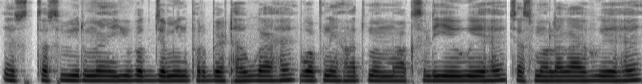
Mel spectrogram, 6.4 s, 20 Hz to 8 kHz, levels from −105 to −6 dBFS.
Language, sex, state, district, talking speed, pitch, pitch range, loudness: Hindi, male, Chhattisgarh, Sukma, 195 wpm, 165 Hz, 160-170 Hz, -15 LUFS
